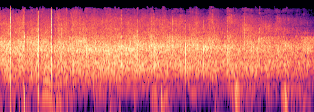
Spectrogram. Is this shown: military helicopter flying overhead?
no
